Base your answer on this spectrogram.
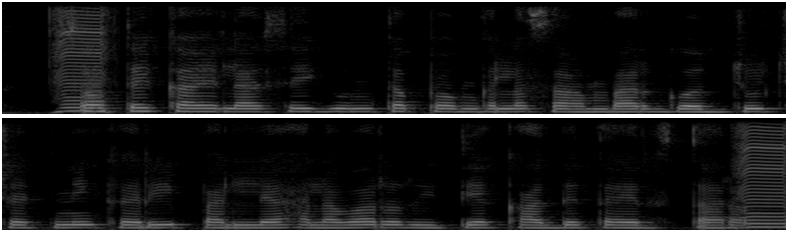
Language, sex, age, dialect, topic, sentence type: Kannada, female, 31-35, Central, agriculture, statement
